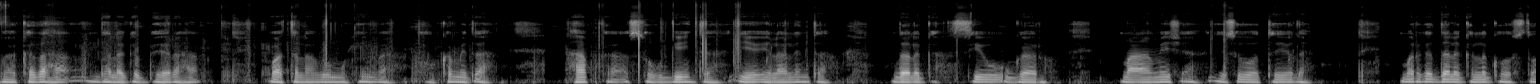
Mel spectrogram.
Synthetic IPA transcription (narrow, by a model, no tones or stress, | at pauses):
baːkʰɐðɐɦɐd̪ɐlɐɡɐbɛːɾɐɦɐ | wɑːt̪ʰɐlaːβɔmʊhiːmɐhɔːkʰɐmɪd̪ɐh | hɐbkʰɐsʊɡɛjnt̪ʰɐijɞɪlaːlɪnt̪ʰɐ | d̪ɐlɐɡɐsɪuːʊ̰ɡaːɾɔ | mɑʕɑːmiːʃɐhijɪsɐɣɔːt̪ʰɐjɔlɛ | mɐrkʰɐd̪ɐlɐɡɐlɐɡɔːst̪ʰɔ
